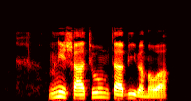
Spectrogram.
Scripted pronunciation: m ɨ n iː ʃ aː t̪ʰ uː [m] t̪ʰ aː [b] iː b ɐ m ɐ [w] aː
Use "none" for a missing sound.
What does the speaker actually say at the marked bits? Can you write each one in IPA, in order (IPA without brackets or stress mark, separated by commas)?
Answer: m, b, w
